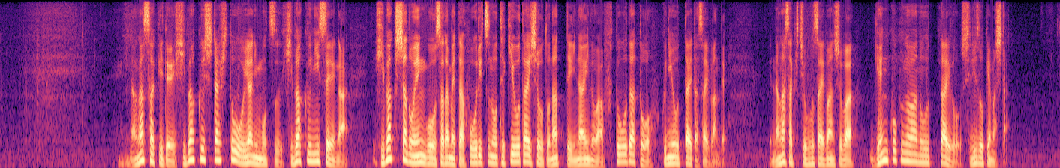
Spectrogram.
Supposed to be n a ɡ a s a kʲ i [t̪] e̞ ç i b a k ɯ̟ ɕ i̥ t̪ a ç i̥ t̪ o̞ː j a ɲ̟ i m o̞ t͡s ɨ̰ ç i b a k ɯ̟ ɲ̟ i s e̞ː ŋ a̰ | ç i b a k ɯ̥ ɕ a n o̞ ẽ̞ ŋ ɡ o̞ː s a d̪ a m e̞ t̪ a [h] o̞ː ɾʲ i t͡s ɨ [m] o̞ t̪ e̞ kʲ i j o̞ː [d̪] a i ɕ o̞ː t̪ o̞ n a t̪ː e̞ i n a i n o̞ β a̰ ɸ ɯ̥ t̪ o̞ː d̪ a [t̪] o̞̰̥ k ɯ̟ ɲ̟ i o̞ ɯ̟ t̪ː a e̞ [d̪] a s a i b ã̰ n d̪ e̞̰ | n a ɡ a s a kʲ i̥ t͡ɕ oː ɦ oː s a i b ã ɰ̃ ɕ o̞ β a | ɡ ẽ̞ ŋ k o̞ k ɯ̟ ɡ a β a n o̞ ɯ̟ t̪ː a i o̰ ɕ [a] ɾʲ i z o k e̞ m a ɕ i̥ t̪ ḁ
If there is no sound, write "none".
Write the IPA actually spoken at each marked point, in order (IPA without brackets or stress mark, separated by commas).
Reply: d̪, h, n, t̪, t̪, t̪, i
